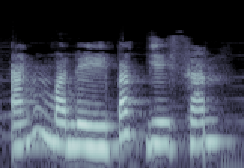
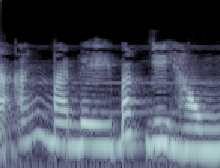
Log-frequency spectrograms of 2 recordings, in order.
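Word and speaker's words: Án Ma Ni Bát Di Hồng: Bà lão ơi, bà đã đọc sai câu thần chú đó rồi, phải phát âm là Án Mani Bát Di Hồng mới đúng.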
